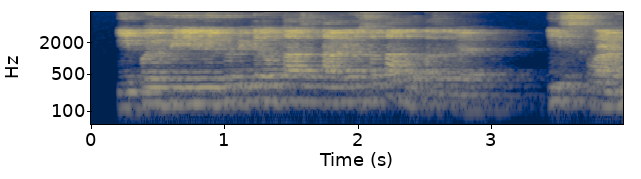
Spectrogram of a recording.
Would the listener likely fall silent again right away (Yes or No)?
Yes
